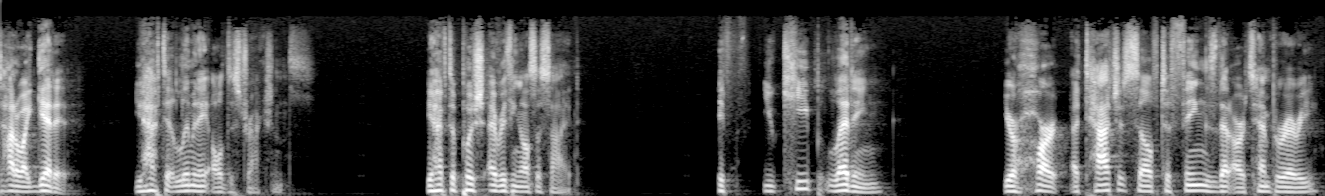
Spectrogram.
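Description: A man giving a live sermon to a room of listeners, chatty and joking, moving between loud emphatic bursts and hushed points. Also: on the low side. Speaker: mosque speaker. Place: room with an audience.

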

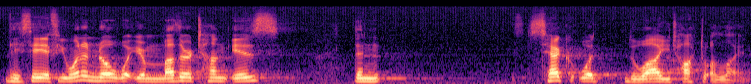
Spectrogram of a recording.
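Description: Man preaching in a reverberant hall. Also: on the high side. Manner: conversational, pausing with fillers, rhetorical questions. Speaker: religious speaker. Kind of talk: informal sermon to a congregation.

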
